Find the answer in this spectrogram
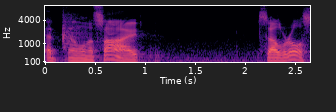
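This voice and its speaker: A man speaks at a moderate pace with a Chinese accent. The recording is very clean and the background silent. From Hong Kong, moved to North America at nine. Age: 40s. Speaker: realtor teaching a video marketing class. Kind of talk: workshop lecture. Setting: classroom with small live audience. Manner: casual, conversational.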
